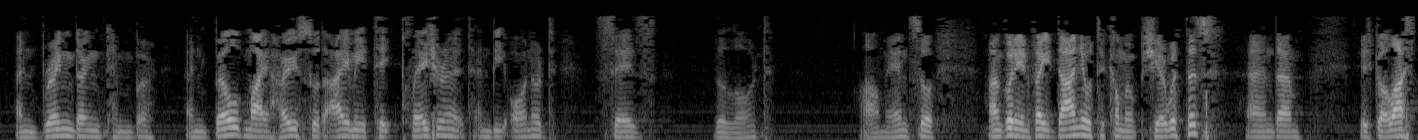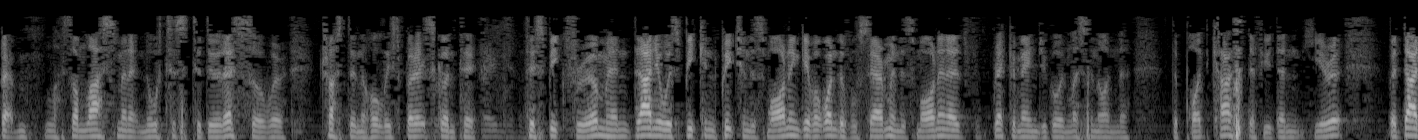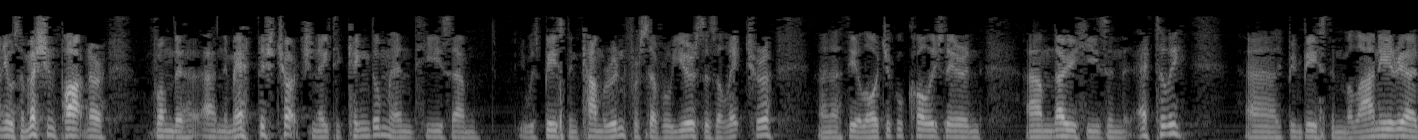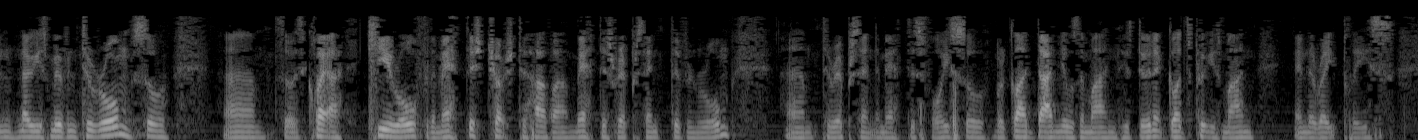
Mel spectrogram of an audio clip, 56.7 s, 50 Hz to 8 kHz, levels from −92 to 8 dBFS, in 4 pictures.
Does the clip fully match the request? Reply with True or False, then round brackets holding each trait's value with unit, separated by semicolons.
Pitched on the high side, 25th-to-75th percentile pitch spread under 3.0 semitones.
False (125 Hz; 2.5 semitones)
